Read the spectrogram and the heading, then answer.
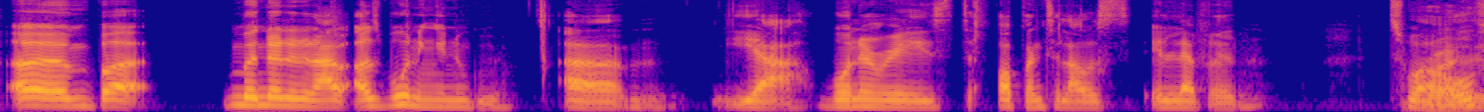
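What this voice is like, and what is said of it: British-sounding accent. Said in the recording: “Why did I think you were born 040. In the UK? ... I think it's because of my accent, right?”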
